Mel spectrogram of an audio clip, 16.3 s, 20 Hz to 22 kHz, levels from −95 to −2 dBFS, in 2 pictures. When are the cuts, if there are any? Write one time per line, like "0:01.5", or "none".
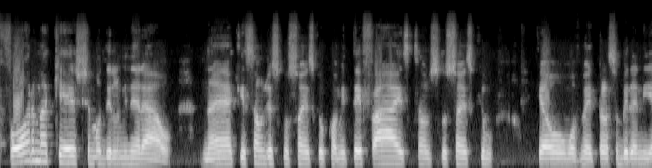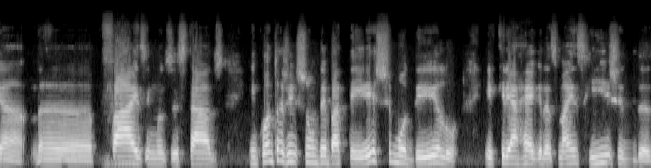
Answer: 0:06.5
0:09.3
